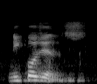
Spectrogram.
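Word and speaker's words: pnictogens: নিকোজেন্স। পিটা কিন্তু সাইলেন্ট, ঠিক আছে? নিকোজেন্স।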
